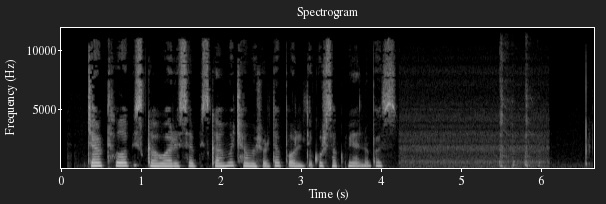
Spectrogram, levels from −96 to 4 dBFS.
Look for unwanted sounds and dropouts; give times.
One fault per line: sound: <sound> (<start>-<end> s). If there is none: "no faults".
sound: cough (5.5-6.1 s)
